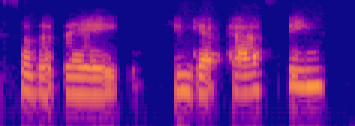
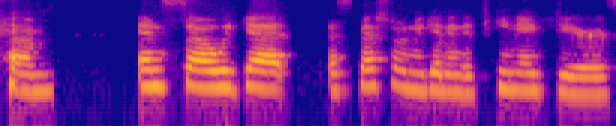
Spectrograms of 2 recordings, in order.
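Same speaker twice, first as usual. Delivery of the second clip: ordinary talk, nothing marked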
